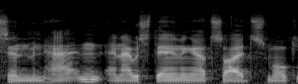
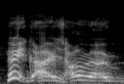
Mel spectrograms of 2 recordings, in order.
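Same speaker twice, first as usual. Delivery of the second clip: a lightly raised, higher mock voice of a friend; imitating Timmy's impression; 7 semitones higher, slower than usual. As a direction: toss off a quick copy of his friend's bit. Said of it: "do your impersonation of me".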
